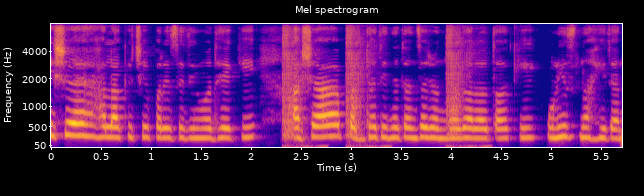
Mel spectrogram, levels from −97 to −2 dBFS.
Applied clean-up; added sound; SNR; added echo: classical method log-MMSE.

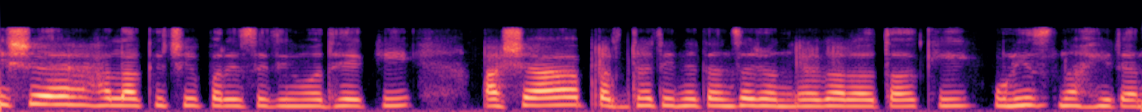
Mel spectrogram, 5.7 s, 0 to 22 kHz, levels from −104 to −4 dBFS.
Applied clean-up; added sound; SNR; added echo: neural diffusion model UNIVERSE++.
